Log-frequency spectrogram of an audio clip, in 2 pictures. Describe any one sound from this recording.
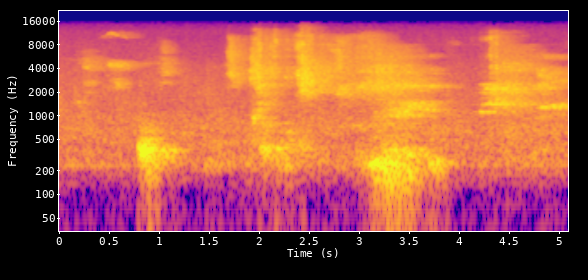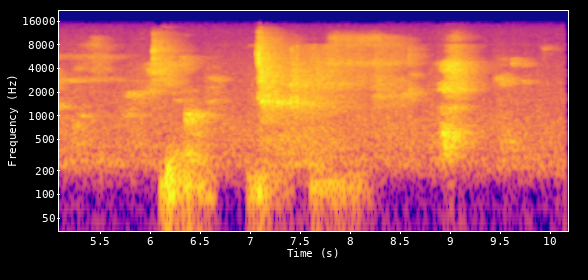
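Footsteps move across the floor.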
